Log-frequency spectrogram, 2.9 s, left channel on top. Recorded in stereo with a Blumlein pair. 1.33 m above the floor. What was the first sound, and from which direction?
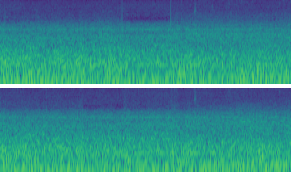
A vehicle, straight ahead.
